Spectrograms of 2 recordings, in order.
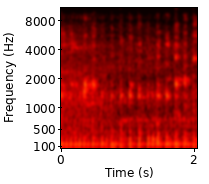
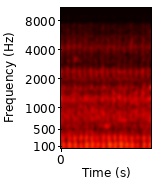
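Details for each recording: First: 1974 Honda XR75, running about a minute, timing on the fire mark and advancing, still smoking: small single pops wandering and stumbling; rough idle, owner suspects insufficient idle fuel flow. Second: 1974 Honda XR75 single-cylinder, ignition timing checked on the fire mark, valve clearance temporarily raised to 0.004 in: even, settled idle with a light valve-train tick on top, now idling properly though still smoking.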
